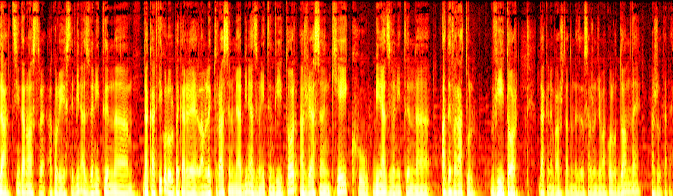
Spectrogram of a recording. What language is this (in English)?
Romanian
